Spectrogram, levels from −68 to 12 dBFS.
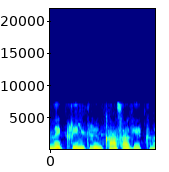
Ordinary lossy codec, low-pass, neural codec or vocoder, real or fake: none; 7.2 kHz; none; real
